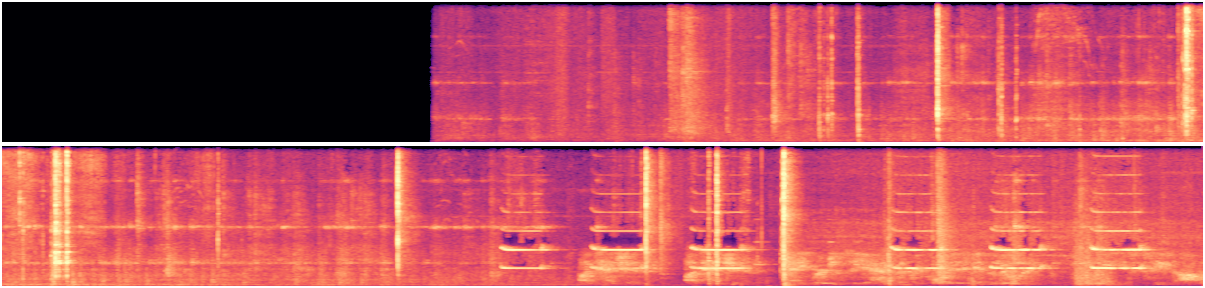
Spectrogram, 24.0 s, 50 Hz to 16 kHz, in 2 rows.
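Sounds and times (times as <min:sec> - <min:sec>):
clicks and knocks: 0:06.6 - 0:17.1
fire alarm pulsing tone: 0:07.0 - 0:24.0.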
